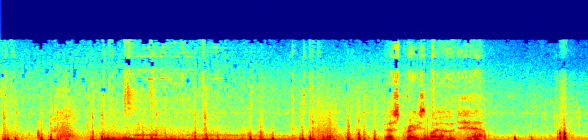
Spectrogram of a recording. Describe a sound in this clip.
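A horse gallops with heavy hoofbeats.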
